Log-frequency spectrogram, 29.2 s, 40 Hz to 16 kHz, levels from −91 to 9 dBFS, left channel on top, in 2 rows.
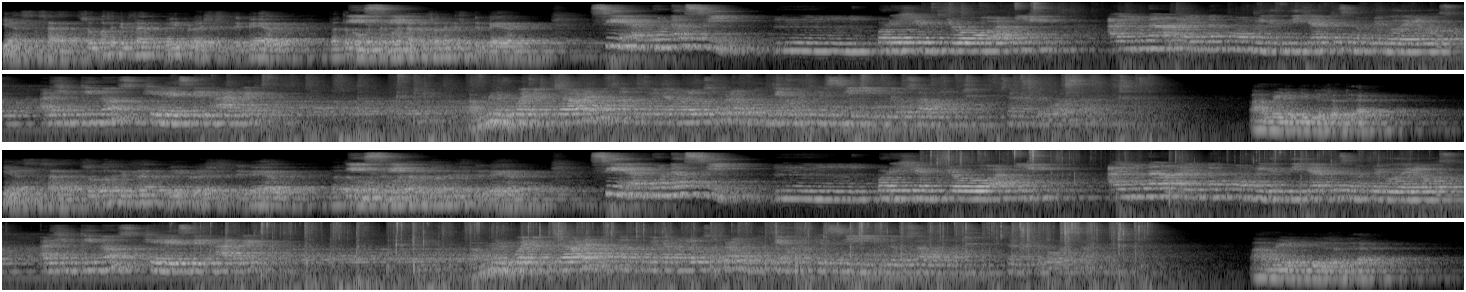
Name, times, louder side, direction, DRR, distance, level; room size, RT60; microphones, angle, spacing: voice 1, 0.0-2.8 3.3-5.2 19.2-19.8 27.1-28.2, left 2 dB, 60° left, -2 dB, 0.5 m, -36 dB
voice 2, 3.4-4.1 5.5-5.6 5.9-7.3 7.7-10.4 11.0-14.5 15.0-17.2 19.5-24.3 24.6-25.6, right 1 dB, 10° right, -11 dB, 1.1 m, -35 dB
sound 1, 9.2-14.7 16.1-26.1, right 7 dB, 80° right, 0.3 m, -43 dB
sound 2, 13.6-24.1, equal, 10° left, 1.0 m, -46 dB
4.1 x 3.3 x 2.7 m, 2.1 s
head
